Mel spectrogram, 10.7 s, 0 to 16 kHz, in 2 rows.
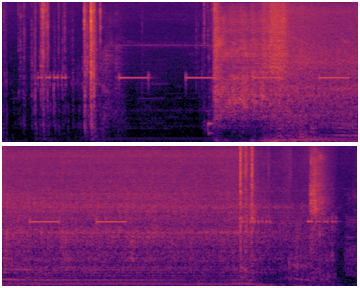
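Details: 2007 Honda Pilot V6 started right after a valve lash adjustment and valve cover gasket replacement; door chime, brief crank, then a smooth, even idle with no ticking.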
